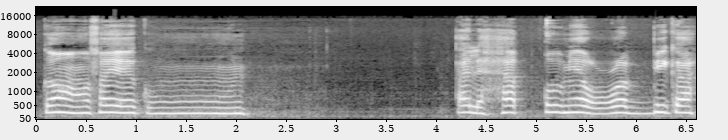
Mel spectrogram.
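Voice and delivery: slow melodic chanted recitation; Quran recitation. Acted. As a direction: chant the verse slowly with long vowels.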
